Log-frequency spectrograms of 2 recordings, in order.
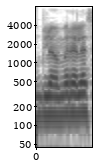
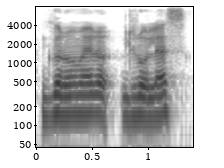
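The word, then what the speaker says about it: glomerulus: सो, ग्लोमेरुलस में क्या होता है? ग्लोमेरोलस इसका भाई इसका प्रोनाउंस ग्लोमेरुलस जो होता है वो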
